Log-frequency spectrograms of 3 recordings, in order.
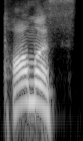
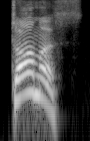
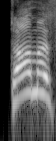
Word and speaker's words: Thomas: Thomas is not pronounced as Thomas. It is pronounced as Thomas. Thomas Hardy.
